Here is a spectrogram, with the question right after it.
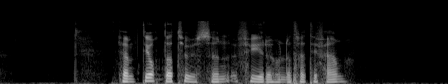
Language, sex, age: Swedish, male, 30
